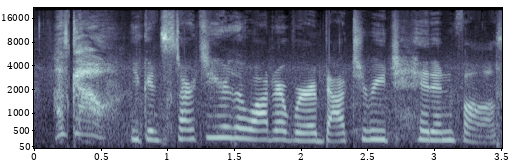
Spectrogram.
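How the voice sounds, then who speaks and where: Music plays in the background. A woman whispers in an American accent. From US, Florida. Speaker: travel vlogger. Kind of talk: casual travel vlog commentary. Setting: outdoors on a hiking trail. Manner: whispering because of crowds.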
